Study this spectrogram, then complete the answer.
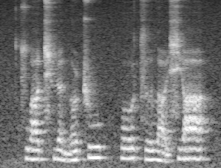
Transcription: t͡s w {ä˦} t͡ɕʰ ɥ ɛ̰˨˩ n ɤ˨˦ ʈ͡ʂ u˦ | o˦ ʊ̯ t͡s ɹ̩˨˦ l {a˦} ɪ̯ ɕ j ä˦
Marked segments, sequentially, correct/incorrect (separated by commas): incorrect, incorrect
